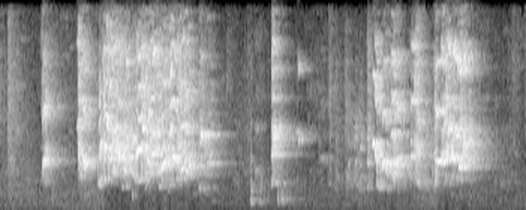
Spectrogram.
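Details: African lovebirds chirping: several bursts of harsh, high-pitched twittering of uneven length, with quieter pauses and brief single chirps between the louder stretches.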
